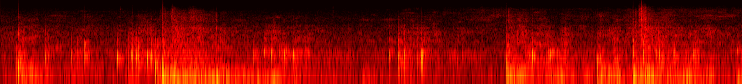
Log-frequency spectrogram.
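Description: Aerial firework shells bursting: four heavy bangs with crackling and rumble between them, the loudest about a second and a half in and just after six seconds.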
